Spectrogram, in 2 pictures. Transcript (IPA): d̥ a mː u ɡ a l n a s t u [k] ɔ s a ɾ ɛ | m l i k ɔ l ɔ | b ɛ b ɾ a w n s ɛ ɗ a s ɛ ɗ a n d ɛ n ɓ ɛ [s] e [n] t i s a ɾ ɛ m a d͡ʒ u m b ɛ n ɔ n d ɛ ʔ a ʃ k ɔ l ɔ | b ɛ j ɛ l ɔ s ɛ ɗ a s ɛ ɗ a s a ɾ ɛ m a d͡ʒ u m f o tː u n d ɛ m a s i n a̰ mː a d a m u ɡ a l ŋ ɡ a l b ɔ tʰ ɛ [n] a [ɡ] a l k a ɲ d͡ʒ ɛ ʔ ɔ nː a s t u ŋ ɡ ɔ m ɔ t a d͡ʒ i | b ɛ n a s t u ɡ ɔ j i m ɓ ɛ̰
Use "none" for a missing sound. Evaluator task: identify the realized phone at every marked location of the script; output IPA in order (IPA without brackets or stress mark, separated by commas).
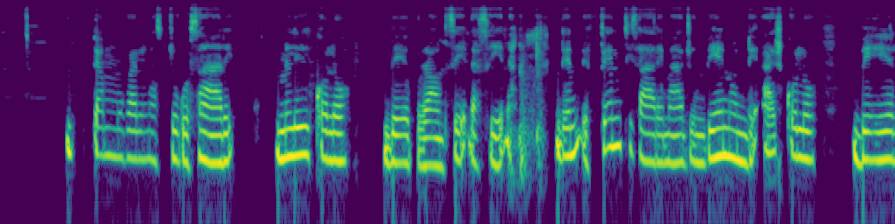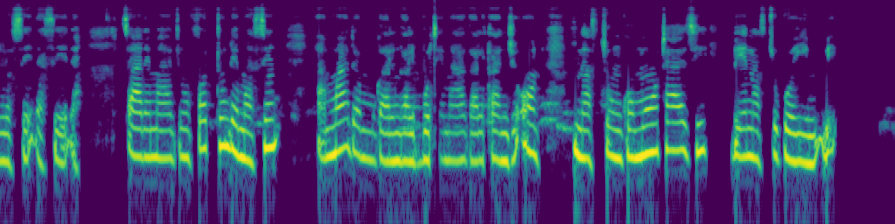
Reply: ɡ, f, n, m, ɡ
